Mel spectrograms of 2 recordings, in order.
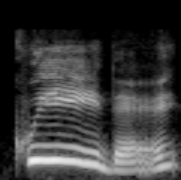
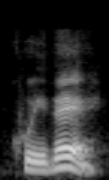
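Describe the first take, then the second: First: The stress is on the first syllable. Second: The stress is on the last syllable. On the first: The speaker calls it wrong. "It's not cuide" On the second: The speaker calls it right. "I am breaking the stress pattern"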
